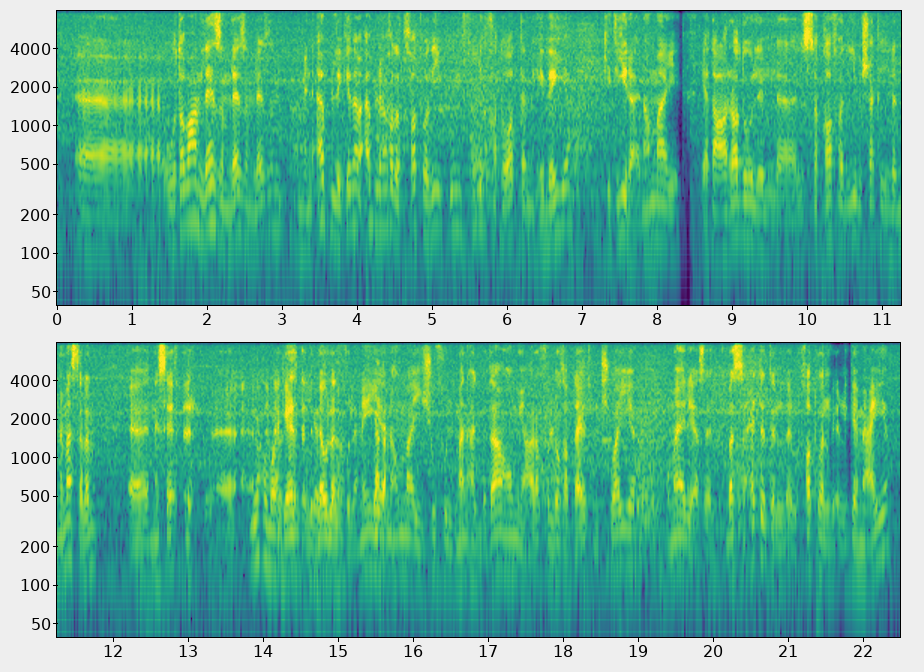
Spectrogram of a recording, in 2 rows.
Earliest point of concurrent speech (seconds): 13.8 s

